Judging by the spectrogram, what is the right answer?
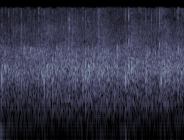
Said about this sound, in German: Und bevor ich meine Message euch weitergeben will, möchte ich sehr gerne, dass wir einfach bitte unsere Müttern applaudieren, einen Applaus geben. Lass uns doch mal aufstehen, aufstehen gemeinsam und unseren Müttern Danke sagen.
